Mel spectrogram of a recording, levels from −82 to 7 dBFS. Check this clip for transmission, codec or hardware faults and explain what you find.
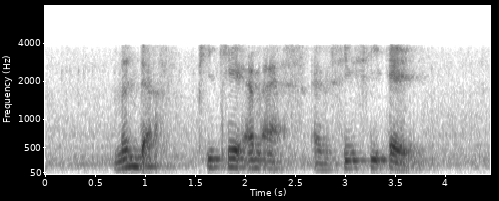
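Nothing stood out on listening that would point to a transmission, codec or hardware fault in this speech.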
